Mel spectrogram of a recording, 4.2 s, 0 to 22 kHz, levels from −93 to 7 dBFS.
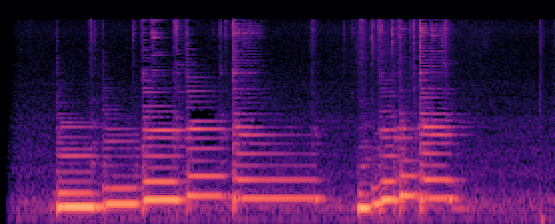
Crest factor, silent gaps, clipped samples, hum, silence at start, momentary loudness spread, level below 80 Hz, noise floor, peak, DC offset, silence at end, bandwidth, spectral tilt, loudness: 14 dB; none; under 0.1%; none; 0.4 s; 13 LU; -56 dBFS; -48 dBFS; -8 dBFS; under 0.1%; 0.1 s; 16.5 kHz; -7 dB/octave; -20 LUFS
